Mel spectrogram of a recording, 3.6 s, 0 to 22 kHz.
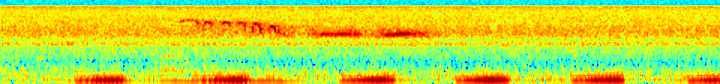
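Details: Great grey owl parents visiting the nest, 19 March 2018, 19:32, live nest camera; a run of low, slightly upturned hooting notes about every half second, with a brief high thin chirp from a small bird early on.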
